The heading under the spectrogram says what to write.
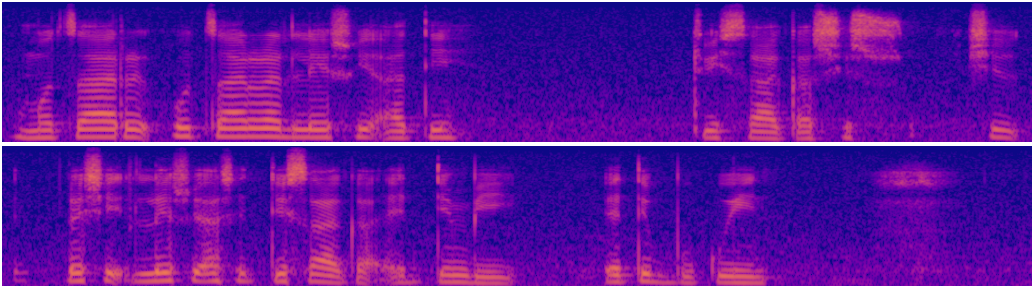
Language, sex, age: Tsonga, male, 21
